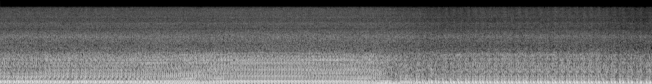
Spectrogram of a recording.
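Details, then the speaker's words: 1984 Honda VT250 V-twin project bike, first start, fuel dribbled into carburetor: uneven, lumpy low idle that sags and stumbles then picks up; runs rough, owner suspects choke stuck on, carbs to be checked. "so all right well the bike runs not very well um albeit but it does run i believe the choke is stuck in the um on position or at least that's the way it feels"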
